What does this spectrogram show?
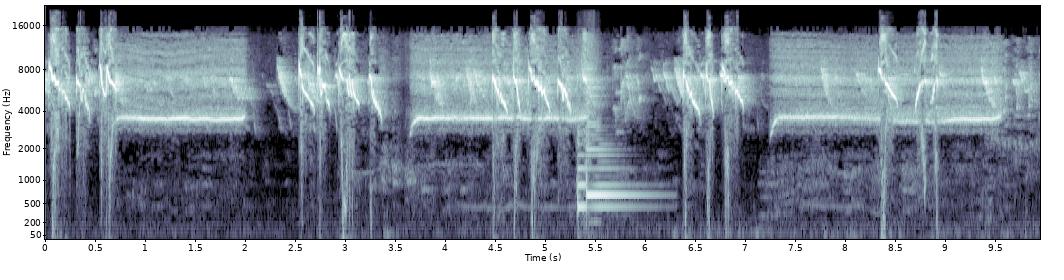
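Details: Pleci (white-eye) of the ngalas type singing as a lure to get birds singing fast: repeated phrases of squeaky, tumbling high twitters laid over sustained thin whistles, plus a brief ringing chime-like tone partway through.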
